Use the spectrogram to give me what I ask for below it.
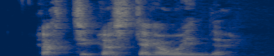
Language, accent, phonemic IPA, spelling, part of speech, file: French, Canada, /kɔʁ.ti.kɔs.te.ʁɔ.id/, corticostéroïde, noun, LL-Q150 (fra)-corticostéroïde.wav
- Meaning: corticosteroid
